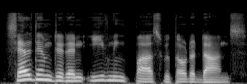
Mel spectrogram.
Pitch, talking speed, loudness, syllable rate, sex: 155 Hz, 195 wpm, -17 LUFS, 5.5 syllables/s, male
